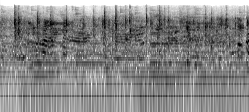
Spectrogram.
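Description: A music track with a steady bass line, mixed with many young children's voices shouting and cheering.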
